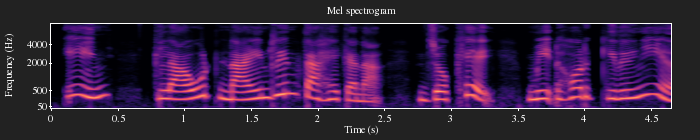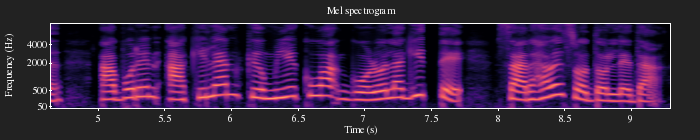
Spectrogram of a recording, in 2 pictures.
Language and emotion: Santali, happy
